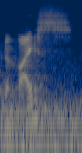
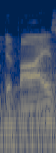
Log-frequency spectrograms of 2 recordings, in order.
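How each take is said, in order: First: The word ends with an s sound. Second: The word ends with a z sound. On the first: The speaker calls it wrong. "if there was a C, you could say device" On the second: The speaker calls it right. "I call it devise"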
